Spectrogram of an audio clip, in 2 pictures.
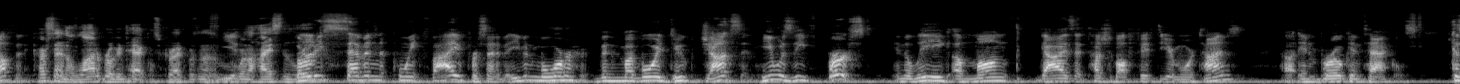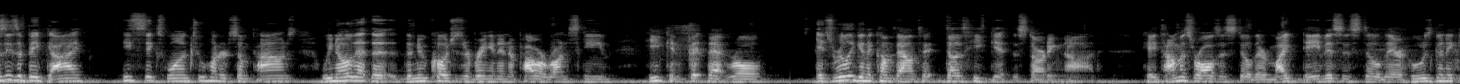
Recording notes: tripped on a wire and fucked up the audio quality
